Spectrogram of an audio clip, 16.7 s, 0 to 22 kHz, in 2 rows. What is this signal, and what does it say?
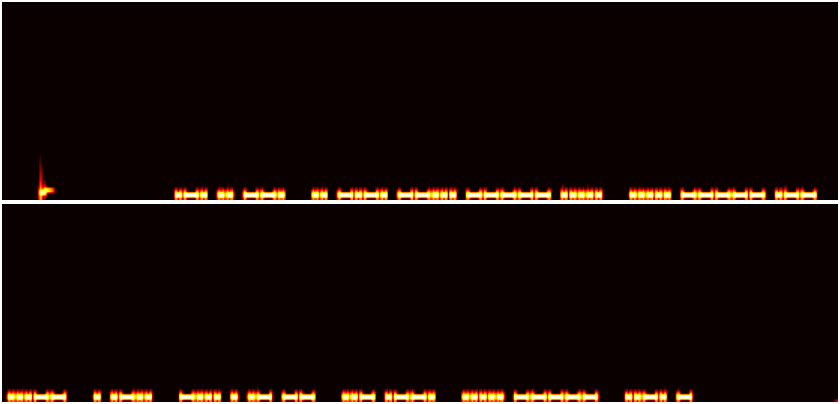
Morse code, heard as a keyed tone, about 28 wpm, 700 Hz. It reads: RIG IC705 50W 3 EL BEAM UP 50 FT
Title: Practice QSO - Exchange 2 - Info - 28wpm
